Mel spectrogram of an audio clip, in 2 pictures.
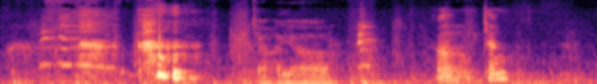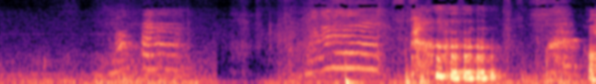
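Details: Domestic cats at home in the morning, chatty and wanting affection. Several drawn-out, wavering meows rise and fall, some short and some longer, with a pause in the middle. Human voices talk alongside in a small indoor room.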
